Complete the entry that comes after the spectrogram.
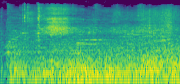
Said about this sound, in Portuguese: E ó, você está pedalando aqui. Você está pedalando aqui do meu lado, meu amigo, ouvindo barulho de moto, ouvindo barulho de carro, ouvindo minha respiração, ouvindo o vento batendo na cara.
